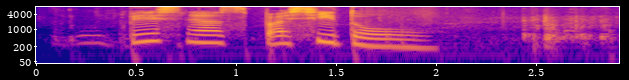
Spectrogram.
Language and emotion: Russian, positive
